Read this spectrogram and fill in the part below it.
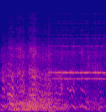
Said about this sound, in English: Get the phone, would you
